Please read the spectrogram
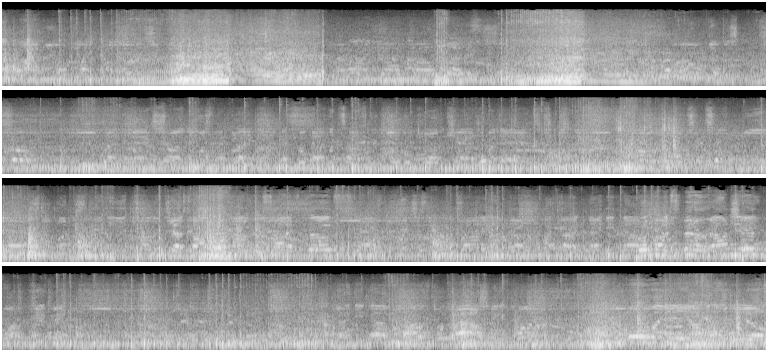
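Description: Trials motorcycle engine revved in two sharp blips, about two and five seconds in, with lighter revving and talk in the background for the rest.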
